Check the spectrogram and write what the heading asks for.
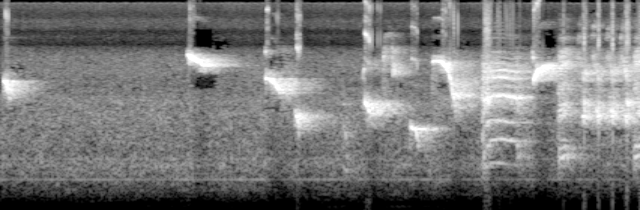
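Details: Chopi blackbird training song: after nearly two seconds of quiet, a loud whistle leads into a fast, rising and falling series of clear slurred notes that grows busier and more clustered toward the end.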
